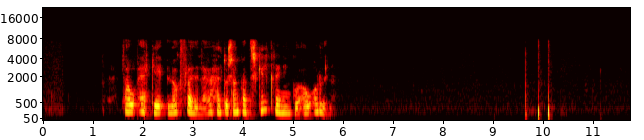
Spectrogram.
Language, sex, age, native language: Icelandic, female, 60-69, Icelandic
